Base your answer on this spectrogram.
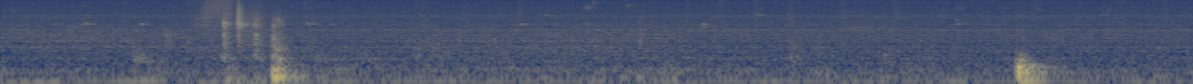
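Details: A quiet room is broken by a brief sliding scrape and two dull knocks, like a door or cupboard closing.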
